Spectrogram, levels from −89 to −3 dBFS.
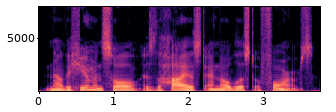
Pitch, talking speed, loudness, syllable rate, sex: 125 Hz, 175 wpm, -20 LUFS, 4.1 syllables/s, male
